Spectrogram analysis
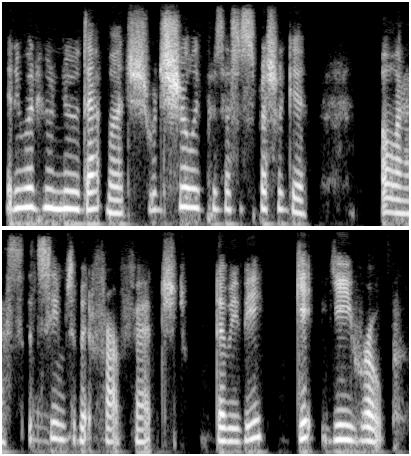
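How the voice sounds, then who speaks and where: A woman's voice: mid-range voice, steady tone, unhurried, a bit bright, dry recording. A woman reading scripted narration of a story in a readers' theater show. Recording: dull lo-fi microphone sound.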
